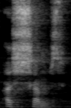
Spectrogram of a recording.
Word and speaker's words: الشمس: تلفظ بمعنی بولتے وقت، تلفظ کے وقت الف لام کا تلفظ نہیں ہوتا ہے، بلکہ الف لام کے بعد والے حروف پر تشدید ہوتی ہے، جیسے الشمس۔ تلفظ بمعنی جب اس لفظ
